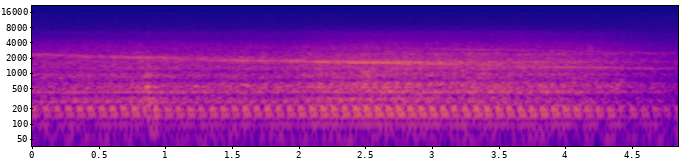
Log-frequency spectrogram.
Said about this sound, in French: Écoutez la voiture au ralenti, elle cache bien son jeu.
